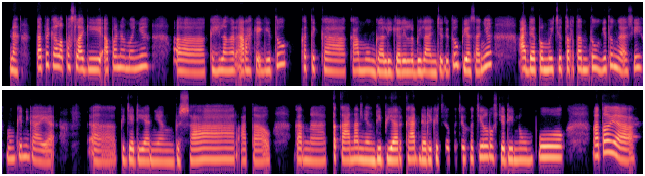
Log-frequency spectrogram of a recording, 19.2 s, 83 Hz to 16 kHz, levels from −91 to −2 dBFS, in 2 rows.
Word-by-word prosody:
Nah 225 - +1 0.3
tapi 265 +4 +3
kalau 280 -3 +3
pas 285 - -1
lagi, 240 0 +2 0.2
apa 275 +3 -3
namanya, 260 +1 -1 0.5
eee, 205 -2 -1
kehilangan 225 0 -1
arah 225 +1 +2
kayak - - -1
itu, 310 - -3 0.3
ketika 250 -3 -3 0.4
kamu 220 +1 -2 0.2
gali-gali 205 0 +2
lebih 210 +1 +2
lanjut 200 0 -1
itu, 260 +10 -3
biasanya, 225 +6 +4 0.5
ada 245 -1 +6
pemicu 240 0 +3
tertentu 245 0 0
gitu 245 +5 0
nggak 220 -4 0
sih? 265 +1 -1 0.2
Mungkin 225 +3 -4
kayak, 190 -3 -3 0.6
eee, 90 +1 -5
kejadian 200 -2 0
yang 190 -1 -5
besar, 215 +2 -1 0.2
atau, 95 - -4 0.5
karena 205 -1 -2 0.3
tekanan 215 -1 +2
yang 205 - +2
dibiarkan 215 0 +4
dari 205 0 +3
kecil, 220 0 -2
kecil, 225 - -4
kecil, 245 +3 +2
terus 240 -2 -2
jadi 210 0 +3
numpuk, 240 +4 +4 0.5
atau 330 +6 +5
ya, 215 -9 +4
220 Hz, 140 wpm, -23 LUFS, 205-245 Hz, 0.6 s, ada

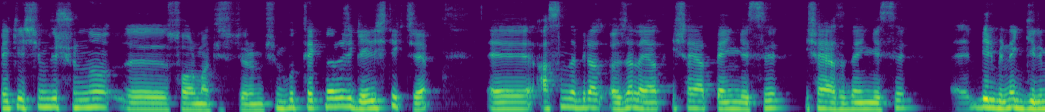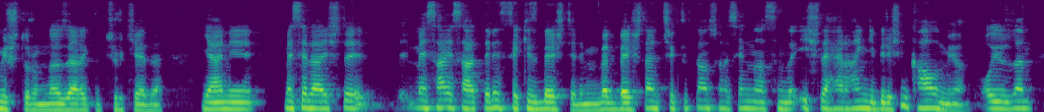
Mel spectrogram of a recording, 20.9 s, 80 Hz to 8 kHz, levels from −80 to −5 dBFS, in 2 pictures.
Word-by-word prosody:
Peki, 150 +2 +1
şimdi, 170 +2 0
şunu, 165 +1 0
ııı, 125 -1 +1
sormak 120 -2 0
istiyorum. 115 0 -3
Şimdi 140 +5 -2
bu 155 -1 -1
teknoloji 175 +2 +3
geliştikçe, 150 +6 +1 0.5
eee, 135 0 +1
aslında 155 +3 -1
biraz 160 -1 +2
özel 135 +5 +2
hayat, 135 -2 +2
iş 145 +2 -9
hayat 140 -1 -1
dengesi 135 +3 0 0.2
iş - - -8
hayatı 130 -3 +3
dengesi, 130 +2 +1 0.6
eee, 125 - -8
birbirine 160 -1 +5
girmiş 135 -2 +2
durumda 115 -1 0
özellikle 115 -1 +1
Türkiye'de. 110 -2 -4 0.4
Yani, 135 -1 +1 0.2
mesela, 145 0 +3
işte, 145 +7 -3 0.4
mesai 155 0 -1
saatlerin 145 +1 +1
8-5 135 -2 0
diyelim 115 +1 -2
ve 130 -2 +2
5'ten 130 +3 +2
çıktıktan 150 +1 -6
sonra 145 -2 -7
senin 145 +2 -4
aslında 135 0 -3
işle 145 -1 -3
herhangi 140 0 -1
bir 130 - +1
işin 130 +10 -2
kalmıyor. 130 -9 -1
O 140 - -2
yüzden 140 +1 0
140 Hz, 135 wpm, -20 LUFS, 130-150 Hz, 0.6 s, birbirine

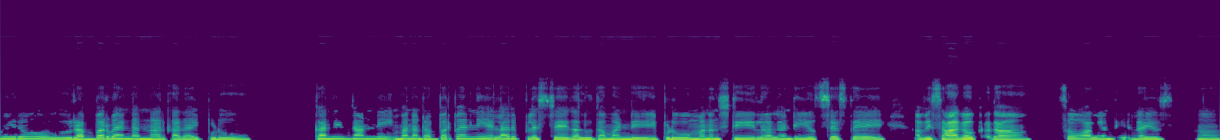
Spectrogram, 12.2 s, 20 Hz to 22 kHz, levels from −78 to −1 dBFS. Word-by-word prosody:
మీరు 275 +1 +1 0.5
rubber 235 +4 +2
band 280 -2 +1
అన్నారు 225 0 +2
కదా 200 0 0
ఇప్పుడు. 200 0 -1 0.9
కానీ 275 +2 +2
దాన్ని 275 0 0 0.2
మనం 270 0 +1
రబ్బర్ 270 +5 -2
బ్యాండ్‌ని 295 0 -1
ఎలా 280 +2 0
రిప్లేస్ 255 -2 -3
చేయగలుగుతామండి? 210 -2 +2
ఇప్పుడు 225 +2 0 0.2
మనం 230 0 +3
స్టీలు 240 0 0
అలాంటివి 240 0 0
యూజ్ 250 0 -3
చేస్తే 270 0 -2 0.6
అవి 240 +1 +3
సాగవు 225 +3 +5
కదా! 190 -1 +1 0.6
సో, 280 - -2 0.2
అలాంటి 245 -1 -1
ఎలా 240 +2 -1
యూజ్ 235 -1 -3 0.3
ఆ! - - 0
240 Hz, 140 wpm, -19 LUFS, 220-270 Hz, 0.9 s, సాగవు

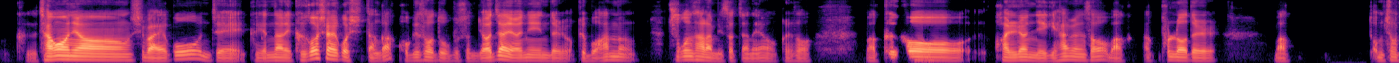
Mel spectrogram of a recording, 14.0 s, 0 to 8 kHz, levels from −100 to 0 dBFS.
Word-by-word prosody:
그 - - -18
장원영 115 -3 +7
씨 100 - -6
말고 135 - -1
인제 90 -3 -7
그 90 - -15
옛날에 95 +1 -1
'그것이 105 +3 +1
알고 - - +3
싶다'인가? - - -5
거기서도 100 -3 -7
무슨 85 0 -14
여자 95 +2 +4
연예인들 95 -1 -1
이렇게 85 - -11
뭐 85 0 -7
1 110 +1 -5
명 105 -1 -9 0.3
죽은 115 +3 -3
사람 100 -7 0
있었잖아요. 80 +1 -9
그래서 85 -1 -12 0.5
막 - - -8
그거 100 -3 +2 0.3
관련 100 0 0
얘기하면서 105 +5 -4
막 - - -5 0.2
"악플러들 95 -4 -3 0.6
막 - - -6 0.8
엄청 100 +1 -7
95 Hz, 295 characters per minute, -26 LUFS, 90-110 Hz, 0.8 s, 장원영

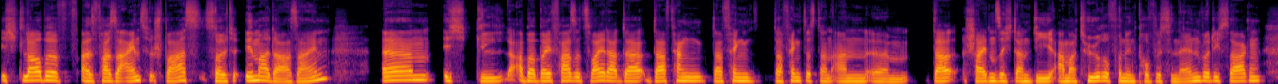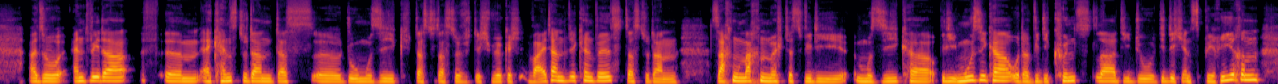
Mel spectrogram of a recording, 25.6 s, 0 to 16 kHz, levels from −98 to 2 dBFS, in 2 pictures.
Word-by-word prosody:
ich 180 - -5
glaube, 180 +1 +4
f 170 0 -28
also, 150 -3 0
Phase 155 -2 +1
1, 180 +5 -1
Spaß 170 +4 -2
sollte 145 -2 0
immer 175 -1 +3
da 130 -3 0
sein. 160 - 0 0.5
Ähm, 195 +3 +2
ich 165 -1 -3
gla 145 +2 -2
aber 160 -2 +2
bei 160 +1 +3
Phase 165 0 0
2, 160 +3 +1
da 165 -2 +2
da 150 0 +1
da 155 -1 +1
fangen 165 -1 0
da 145 -1 0
fängt 160 0 0 0.2
da 140 - -1
fängt 160 +2 -2
es 150 -1 -2
dann 140 -2 -4
an, 135 0 -2
ähm, 125 -1 -4 0.2
da 145 +2 +2
scheiden 150 -1 0
sich 145 -1 -1
dann 140 -2 0
die 140 +2 +1
Amateure 145 +4 +1
von 150 - -2
den 140 -1 +1
Professionellen, 140 +1 -2
würde 165 -1 +1
ich 160 - -6
sagen. 160 +2 0 0.4
Also, 140 0 +2
entweder 160 +1 +3
f 170 - -19
ähm, 140 -2 +2
erkennst 150 +3 0
du - - +1
dann, 140 -3 +2
dass, 135 0 -4
äh, 135 -2 +1
du 130 +1 0
Musik 130 0 -2
dass 135 -3 -3
du - - -16
das 135 -3 -4
du 130 - -2
dich 120 +2 -9
wirklich 135 - -2
weiterentwickeln 170 -2 +1
willst, 170 0 +1
dass 140 -1 -1
du 135 - -6
dann 125 -2 -2 0.3
Sachen 160 - +2
machen 150 +2 +3
möchtest 140 0 -1
wie 135 - +2
die 125 -1 -2
Musiker 135 0 0
wie 145 - -1
die 140 -1 +3
Musiker 175 +2 +4
oder 135 -3 0
wie 130 - -2
die 130 0 -5
Künstler, 155 -3 0
die 135 0 -5
du 130 -1 -1
die 135 +3 -4
dich 140 -1 -1
inspirieren 200 - +2
145 Hz, 190 wpm, -20 LUFS, 135-165 Hz, 0.5 s, glaube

